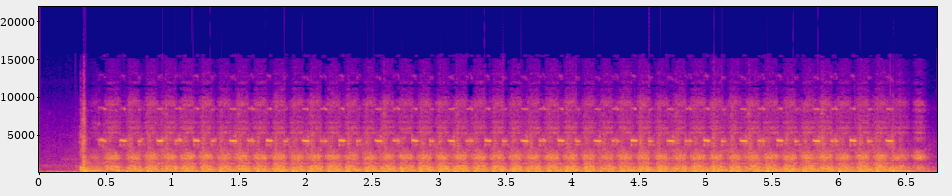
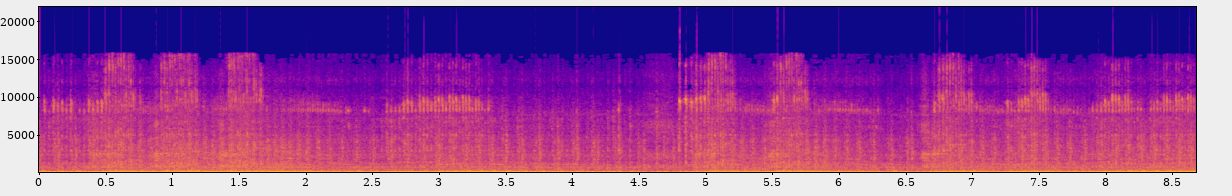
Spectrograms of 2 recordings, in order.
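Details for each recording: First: Abandoned 1974 VW Super Beetle, off road since 2002, starting fluid in carburetor: starter churns steadily three to four turns a second for six seconds, never catches; no gas reaching fuel filter. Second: Abandoned 1974 VW Super Beetle air-cooled flat-four after tune-up with new points, condenser, rotor, cap, plug wires: starts, revs rise and fall smoothly with throttle blips, no misses; oil pressure present, generator charging.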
